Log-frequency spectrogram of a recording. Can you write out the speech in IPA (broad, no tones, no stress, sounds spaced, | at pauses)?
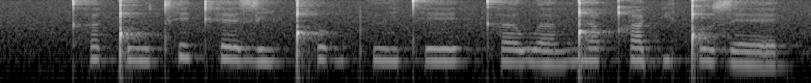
kʰ ɐ ǃ u tʰ e kʰ ɛ z i ǃʰ o ɡ pʰ ɨ i̯ t̪ʰ e | kʰ ɐ w ɐ ŋ͡ǃ ɘ u̯ qʰ ɨ pʲ u ǃ o z ɛ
